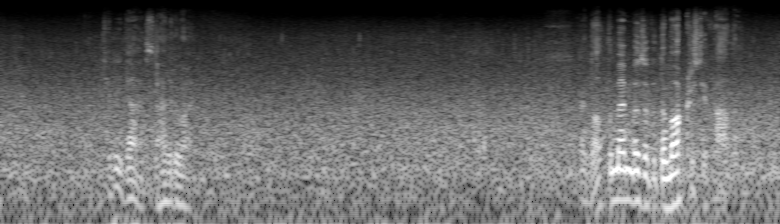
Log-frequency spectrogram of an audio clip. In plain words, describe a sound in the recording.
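A man answers in a low, earnest voice nearby.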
